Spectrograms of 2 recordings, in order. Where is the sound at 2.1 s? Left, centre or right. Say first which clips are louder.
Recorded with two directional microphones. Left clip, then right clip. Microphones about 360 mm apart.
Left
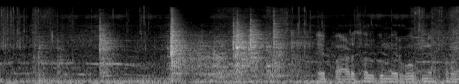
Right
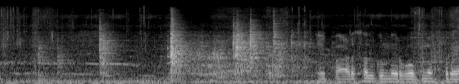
Even; centre.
